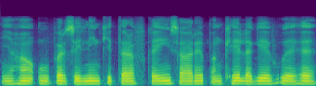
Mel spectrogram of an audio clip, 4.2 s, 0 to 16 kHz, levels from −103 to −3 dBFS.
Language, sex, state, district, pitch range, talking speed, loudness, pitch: Hindi, male, Jharkhand, Ranchi, 110-115 Hz, 170 wpm, -16 LUFS, 115 Hz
